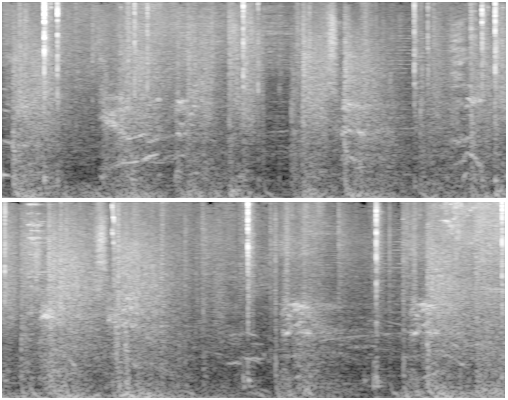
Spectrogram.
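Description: Fighters grunt and shout as they strike.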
